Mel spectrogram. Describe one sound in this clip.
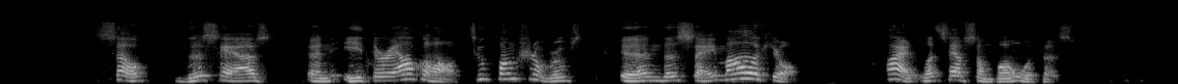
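An older man speaks calmly through a microphone on an online call.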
